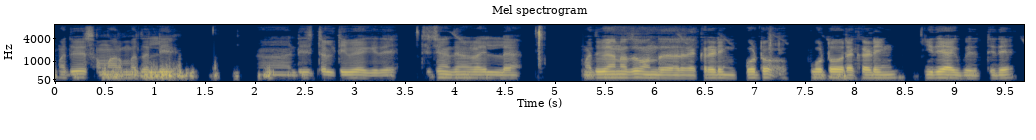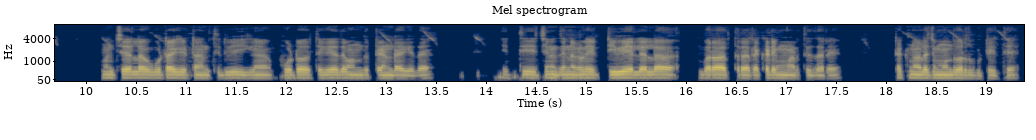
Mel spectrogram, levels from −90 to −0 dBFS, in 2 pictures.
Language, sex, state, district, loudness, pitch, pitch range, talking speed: Kannada, male, Karnataka, Bijapur, -24 LUFS, 120 Hz, 115-125 Hz, 125 wpm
